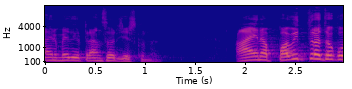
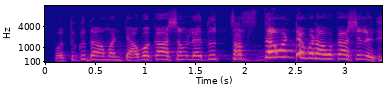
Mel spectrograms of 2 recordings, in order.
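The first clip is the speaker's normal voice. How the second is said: rising desperation; 6 semitones higher, 7 dB louder than usual. Retold or imitated. Retold despair rising to friend.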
